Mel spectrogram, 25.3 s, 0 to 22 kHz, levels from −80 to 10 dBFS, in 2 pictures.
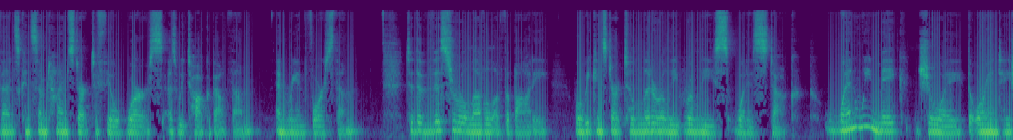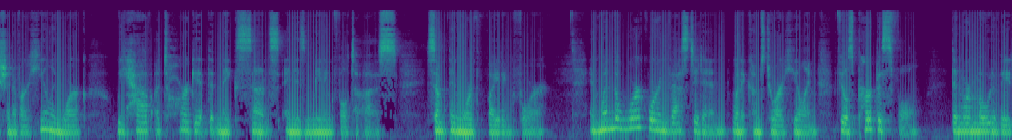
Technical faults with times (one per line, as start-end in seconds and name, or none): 0.00-25.32 block size mismatch (truncated)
